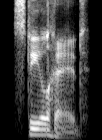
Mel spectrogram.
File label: "steelhead", British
